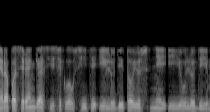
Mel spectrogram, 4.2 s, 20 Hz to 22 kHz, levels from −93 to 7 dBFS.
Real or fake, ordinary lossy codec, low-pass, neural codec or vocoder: real; AAC, 16 kbps; 7.2 kHz; none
